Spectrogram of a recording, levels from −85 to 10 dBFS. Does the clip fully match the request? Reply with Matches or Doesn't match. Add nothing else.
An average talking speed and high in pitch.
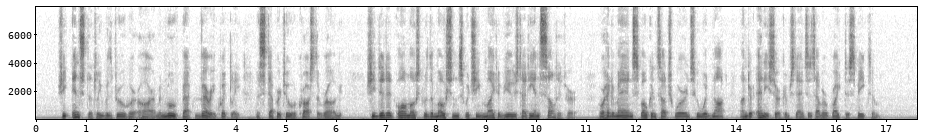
Doesn't match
